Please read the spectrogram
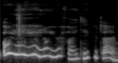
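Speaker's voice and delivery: high, loud cheery clerk voice; imitating the clerk as a high, loud, eager helper; friendly clerk. Clerk quoted reassuring.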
